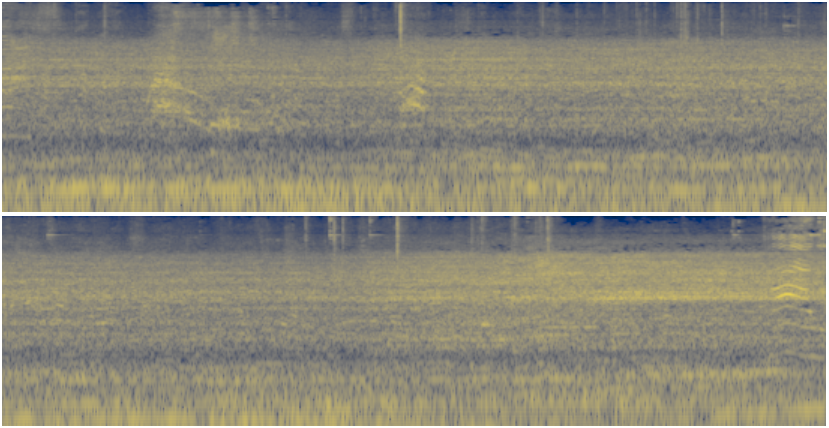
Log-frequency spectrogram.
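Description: Loud, distorted concert sound in an arena, heard from the crowd: a heavy low rumble of music through the PA, with crowd voices and a couple of short shouts or whistles near the start.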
